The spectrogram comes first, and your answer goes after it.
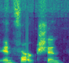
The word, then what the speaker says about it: infarction: that's when I call them fraction I'm not mispronouncing it it's called infarction so and actually I had a uh blood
